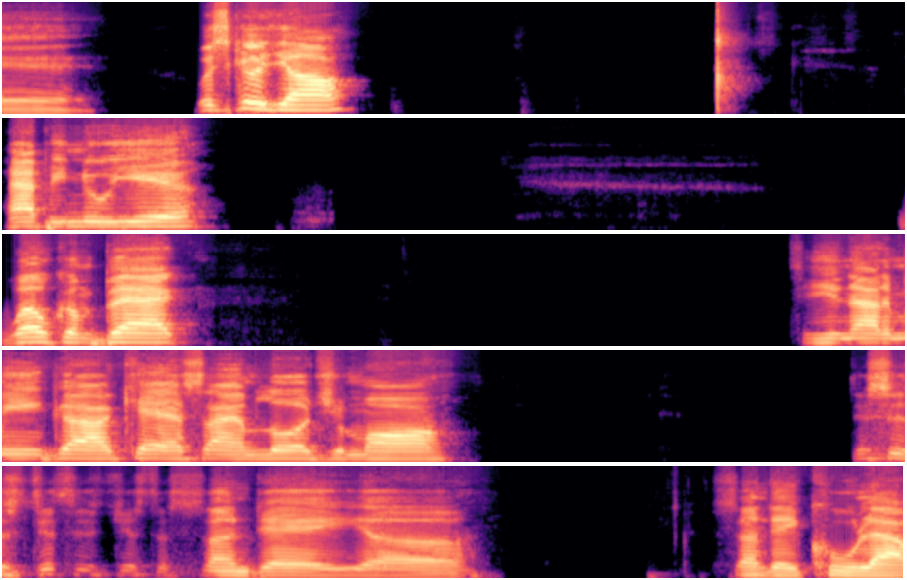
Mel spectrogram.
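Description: A man speaks with animation into a close microphone, in bursts with pauses.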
